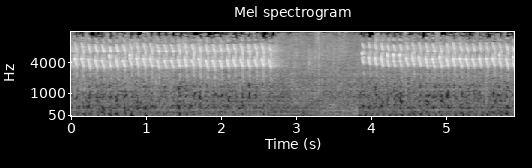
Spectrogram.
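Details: Cililin giving a long rolling song (ngerol panjang): rapid high notes repeated almost four times a second, forming a steady trill that breaks off for about a second and then resumes.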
